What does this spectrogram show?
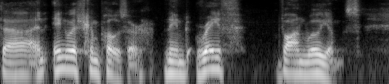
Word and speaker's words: Ralph: an english composer named rafe von williams that first name is spelled ralph but we have to remember that that it's only pronounced ralph in the united states everywhere else that spelling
